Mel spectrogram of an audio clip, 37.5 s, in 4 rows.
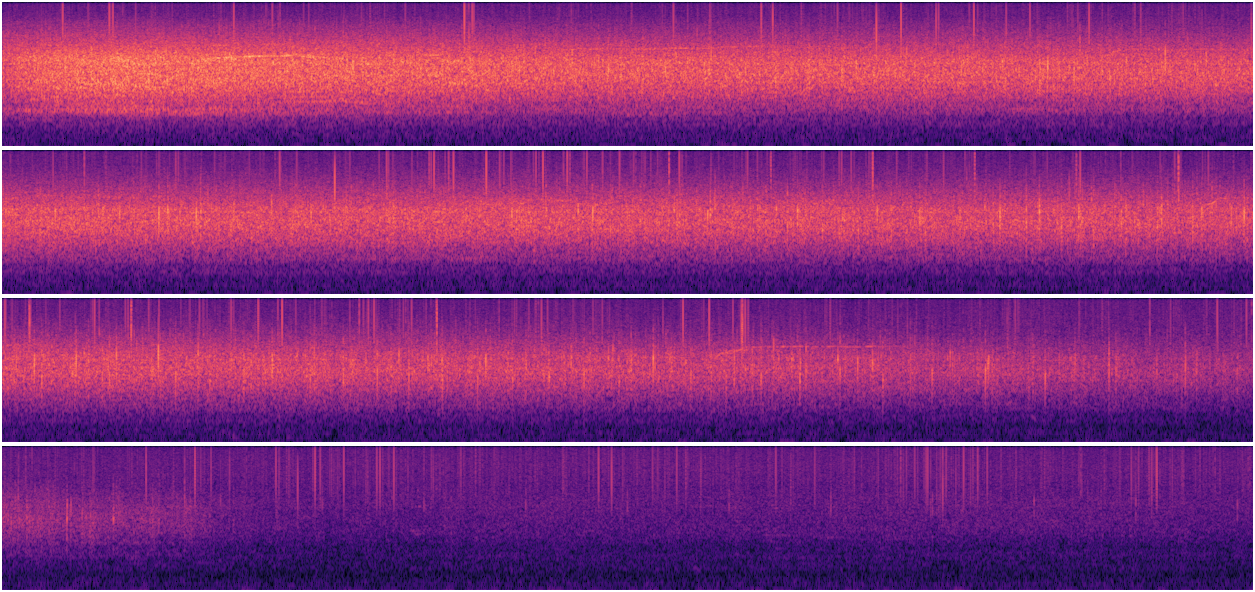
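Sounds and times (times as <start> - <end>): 
applause: 0.0 - 37.5.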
